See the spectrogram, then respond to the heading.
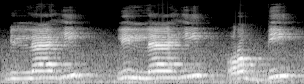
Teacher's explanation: لام لفظ الجلالة المرققة، يعني طلعيها لام صحيحة عادية ما فيش فيها اي نوع من التفخيم، اذا سبقت بكسر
